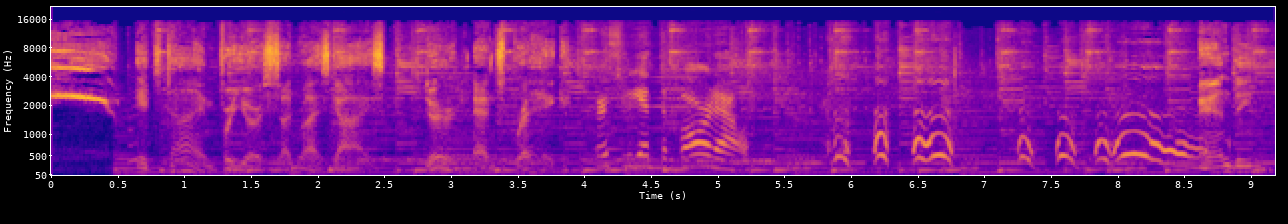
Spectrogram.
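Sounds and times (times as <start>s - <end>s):
speech: 0.4s - 9.1s
American woodcock calling nasal notes: 5.8s - 8.8s.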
